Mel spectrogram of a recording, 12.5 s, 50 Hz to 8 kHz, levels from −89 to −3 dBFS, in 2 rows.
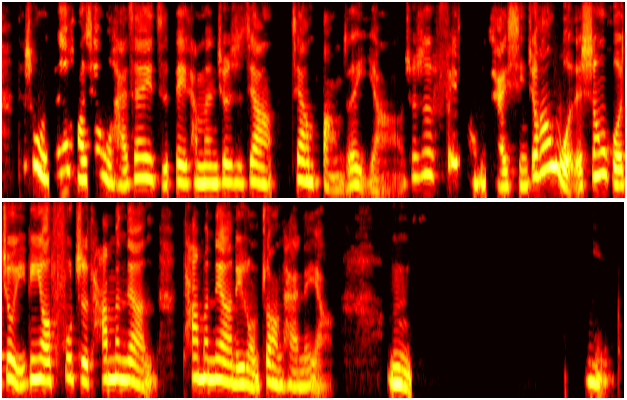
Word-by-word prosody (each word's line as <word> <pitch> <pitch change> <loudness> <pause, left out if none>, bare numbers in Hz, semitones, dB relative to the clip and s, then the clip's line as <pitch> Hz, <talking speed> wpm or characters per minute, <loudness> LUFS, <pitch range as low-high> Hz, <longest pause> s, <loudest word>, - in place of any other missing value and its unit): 但 - - -29
是 445 - -1
我 350 - +7
觉 255 - -9
得 340 - -2
好 260 - +4
像 330 +5 -4
我 225 - -1
还 185 -2 -5
在 280 +5 0
一 270 - +1
直 200 -6 -7
被 220 0 0
他 220 - -8
们 215 0 +2
就 225 +1 0
是 215 -1 -6
这 215 - -3
样 210 -3 -2
这 265 - -2
样 235 -2 0
绑 250 - -8
着 200 - -3
一 195 - -5
样， - - -14
就 285 +6 -9
是 320 +2 -3
非 320 +11 -8
常 210 - -6
不 210 - -3
开 175 - +1
心， 185 +1 -5
就 300 +10 +1
好 365 - +3
像 405 - +7
我 470 +3 +6
的 480 - 0
生 310 +1 +2
活 200 - +3
就 260 +7 +2
一 190 0 -2
定 265 - +3
要 250 -2 +4
复 260 +3 -6
制 245 -3 +2
他 260 - -4
们 265 0 +4
那 250 - +3
样 205 -5 -2 0.3
他 285 -2 -2
们 270 -1 +4
那 265 - +3
样 235 -3 +1
的 205 - +1
一 - - +4
种 195 -4 -2
状 215 -5 -1
态 185 -2 -6
那 180 +1 -5
样， - - -10 0.6
嗯。 205 -4 +5 1.8
嗯。 235 +1 -2
235 Hz, 300 characters per minute, -23 LUFS, 210-275 Hz, 1.8 s, 我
